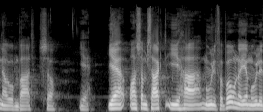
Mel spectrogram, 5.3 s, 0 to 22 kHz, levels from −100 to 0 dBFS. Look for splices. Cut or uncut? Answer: cut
